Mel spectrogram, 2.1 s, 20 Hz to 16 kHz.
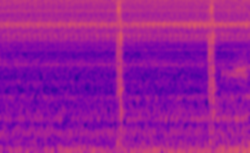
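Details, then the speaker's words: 5 kW Chinese diesel heater, fuel pump slow to start after switch-on: two sharp ticks about three-quarters of a second apart over a low rumble, air bubbles in the line; pump then picks up and works normally. "just a couple of clicks. You can hear it clicking."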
